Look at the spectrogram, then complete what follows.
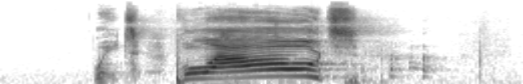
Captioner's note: laughing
